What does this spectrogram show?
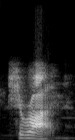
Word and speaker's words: Sherrod: This has it the way you pronounce it too? Sherrod. Yeah, of course. It sounds like it should be charade.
